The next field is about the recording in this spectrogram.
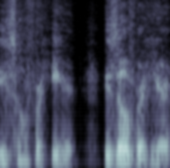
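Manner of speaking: giddy, eager, bursting with glee. Retelling a backstage scene, imitating Tony Khan grinning gleefully. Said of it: "standing up with the biggest grin on his face, like a kid in a candy store".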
